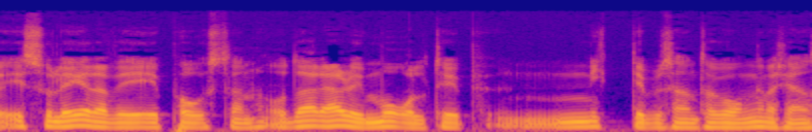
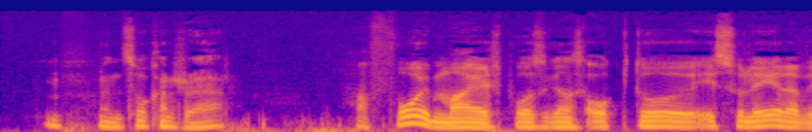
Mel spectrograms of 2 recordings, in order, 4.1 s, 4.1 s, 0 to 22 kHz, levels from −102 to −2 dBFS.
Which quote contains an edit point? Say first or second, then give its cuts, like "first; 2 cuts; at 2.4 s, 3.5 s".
second; 1 cut; at 2.9 s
